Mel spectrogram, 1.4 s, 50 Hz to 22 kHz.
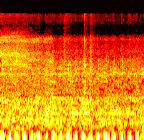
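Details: Honda Vario 125 LED scooter, previously totally dead electrically, now running: even, quick low putter at idle with a steady beat and no misses; the engine idles normally.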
